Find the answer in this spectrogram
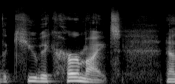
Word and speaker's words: Hermite: And that is called the cubic hermite. Now that is mispronounced. Hermite. Her mi t is uh French probably off of a French um mathematician.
